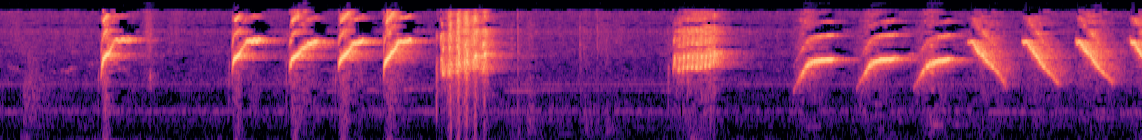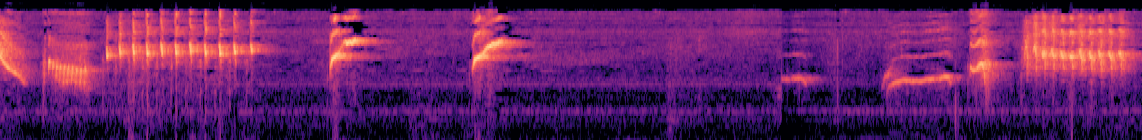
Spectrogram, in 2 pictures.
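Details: Long-tailed shrike, mixed 'isian' song: short chips, a harsh burst, a run of falling whistles and rapid high trill, then sparse faint notes and a closing buzzy rattle.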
